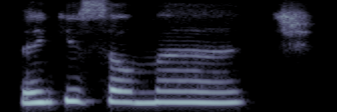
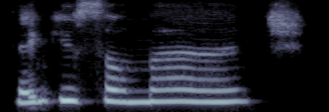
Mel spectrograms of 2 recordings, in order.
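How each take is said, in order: No difference in how they are said.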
